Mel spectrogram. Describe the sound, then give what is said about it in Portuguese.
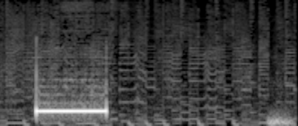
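A single steady electronic telephone tone, heard as a call is dialed, holds for about one second at a constant pitch over faint background noise. “a gente vai fazer uma ligação aqui para o nosso amigo.”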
